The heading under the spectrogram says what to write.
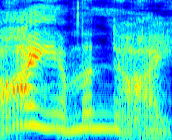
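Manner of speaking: high, put-on character voice. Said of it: "she would go like".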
